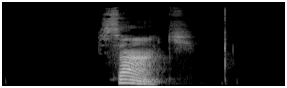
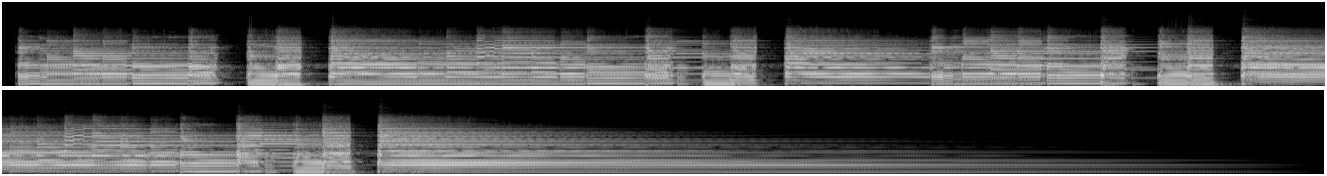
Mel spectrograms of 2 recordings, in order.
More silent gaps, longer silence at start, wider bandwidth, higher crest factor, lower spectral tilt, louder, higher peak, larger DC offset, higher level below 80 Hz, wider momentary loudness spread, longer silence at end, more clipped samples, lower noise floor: neither; first, 1 s vs 0.15 s; first, 17 kHz vs 7.4 kHz; first, 24 dB vs 16 dB; second, -4 dB/octave vs -6 dB/octave; second, -21 LUFS vs -15 LUFS; about the same, -2 dBFS vs 0 dBFS; neither; second, -68 dBFS vs -54 dBFS; first, 22 LU vs 14 LU; second, 0.95 s vs 3 s; neither; first, -74 dBFS vs -66 dBFS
